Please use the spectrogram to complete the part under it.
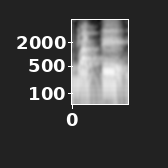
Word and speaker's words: Mbappé: É Mbappé, é é Mbappé, isso aí.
